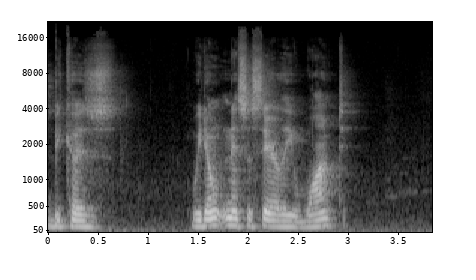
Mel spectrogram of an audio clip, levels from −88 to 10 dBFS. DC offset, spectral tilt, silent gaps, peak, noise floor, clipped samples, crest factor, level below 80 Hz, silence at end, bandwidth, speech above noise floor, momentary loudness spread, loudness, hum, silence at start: under 0.1%; -5 dB/octave; none; -2 dBFS; -49 dBFS; under 0.1%; 18 dB; -50 dBFS; 0.85 s; 19 kHz; 32 dB; 17 LU; -17 LUFS; none; 0 s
